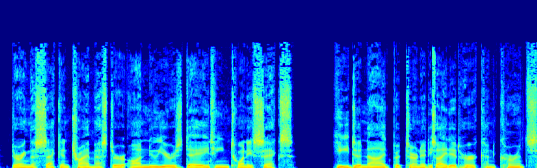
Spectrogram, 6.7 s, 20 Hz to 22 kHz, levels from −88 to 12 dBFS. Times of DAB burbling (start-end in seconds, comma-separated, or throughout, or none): none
